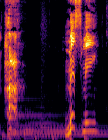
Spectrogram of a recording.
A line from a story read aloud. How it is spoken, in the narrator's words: shouted the clipboard man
